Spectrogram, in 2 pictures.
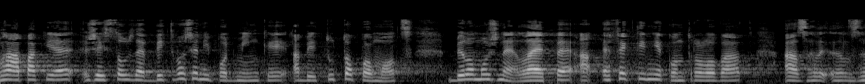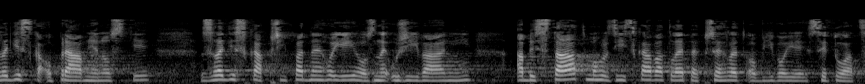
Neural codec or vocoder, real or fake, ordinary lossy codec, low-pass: none; real; MP3, 32 kbps; 10.8 kHz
